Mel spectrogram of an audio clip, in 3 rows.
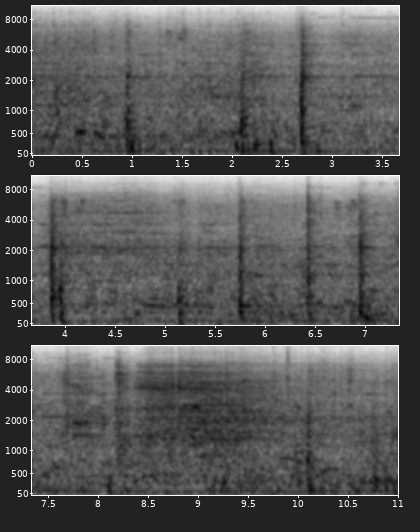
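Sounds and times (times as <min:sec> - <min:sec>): train coaches rumbling past: 0:00.0 - 0:11.0
wheels clacking on rail joints: 0:05.0 - 0:11.0.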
